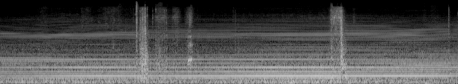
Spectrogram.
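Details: Dehumidifier on the bench, reported to make weird noises and not always come on: constant electrical buzz with steady tones and a couple of clicks, fan blowing.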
